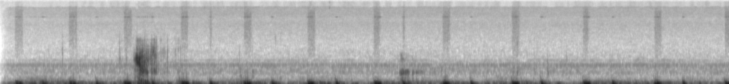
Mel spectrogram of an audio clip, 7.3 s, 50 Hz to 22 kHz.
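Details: Own heartbeat recorded while lying down and breathing, the heart pounding partway through from excitement: steady low thumping at about 86 beats a minute, with a brief gurgle of stomach growling and a faint background hum; normal heartbeat.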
